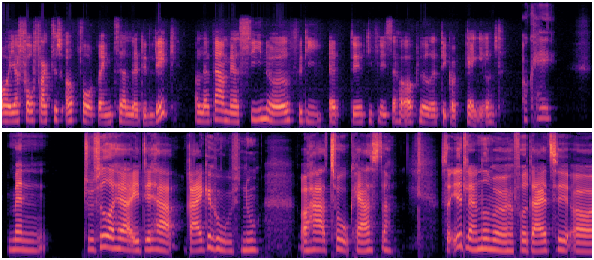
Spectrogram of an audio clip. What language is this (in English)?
Danish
